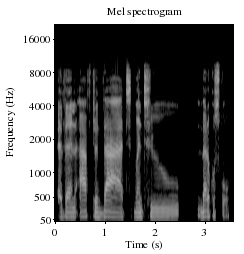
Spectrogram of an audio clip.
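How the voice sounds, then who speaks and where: A man from the United States, a physician guest on a podcast, talking in halting bursts with repeated words and joking asides. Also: sits low, level tone, fairly bright tone, clean tone, no echo. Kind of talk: casual interview chat.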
